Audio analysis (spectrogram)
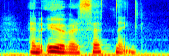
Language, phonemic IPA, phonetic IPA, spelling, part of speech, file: Swedish, /²øːvɛʂɛtːnɪŋ/, [²øːvɛsɛtːnɪŋ], översättning, noun, Sv-översättning.ogg
- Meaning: translation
